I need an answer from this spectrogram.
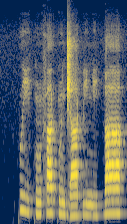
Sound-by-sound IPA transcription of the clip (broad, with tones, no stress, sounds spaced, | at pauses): kʷ iː˦˨ kʷ ũ˨ f a˧ kʷ ĩ˨ d͡ʒ aː˨ k͡p i˨ ɲ iː˨ ɡ͡b aː˦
